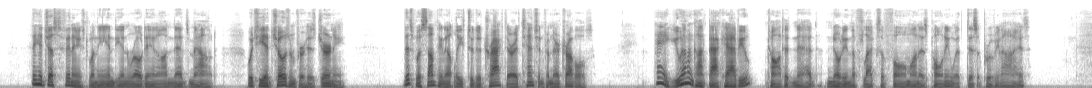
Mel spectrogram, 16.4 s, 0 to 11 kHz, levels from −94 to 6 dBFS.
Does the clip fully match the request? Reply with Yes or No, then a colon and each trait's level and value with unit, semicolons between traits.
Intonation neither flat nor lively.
No: wide, 5.7 semitones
